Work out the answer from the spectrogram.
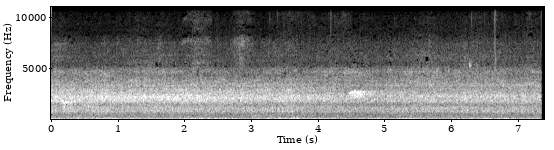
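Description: A train running, with a steady low rumble and noise that stays even throughout.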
